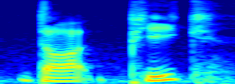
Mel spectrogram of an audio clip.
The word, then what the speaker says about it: dotPeek: It's called .peek. That's spelled out DOTPEEK.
